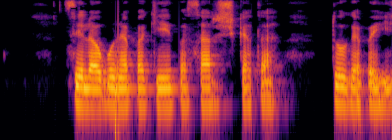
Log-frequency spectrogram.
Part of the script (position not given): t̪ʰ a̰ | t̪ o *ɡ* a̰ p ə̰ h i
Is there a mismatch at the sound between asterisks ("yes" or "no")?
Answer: no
